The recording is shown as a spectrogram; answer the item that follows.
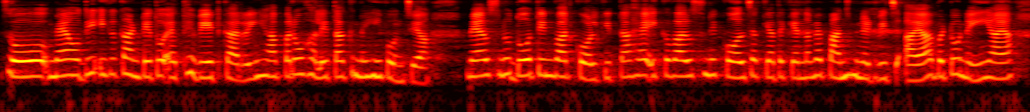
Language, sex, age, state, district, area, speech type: Punjabi, female, 18-30, Punjab, Mohali, rural, spontaneous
